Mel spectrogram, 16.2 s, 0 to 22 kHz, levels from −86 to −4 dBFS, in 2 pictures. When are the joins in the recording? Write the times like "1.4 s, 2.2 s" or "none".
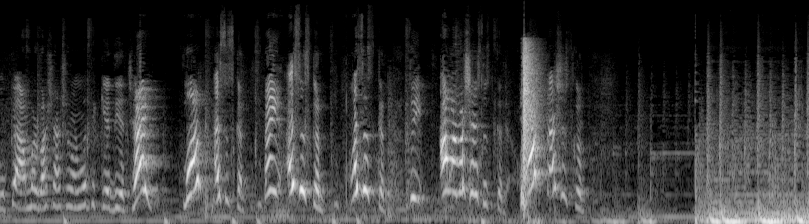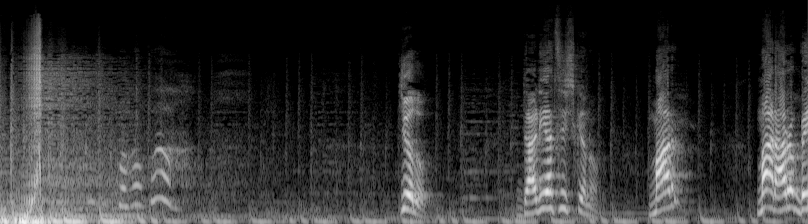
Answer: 1.7 s, 5.0 s, 7.0 s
